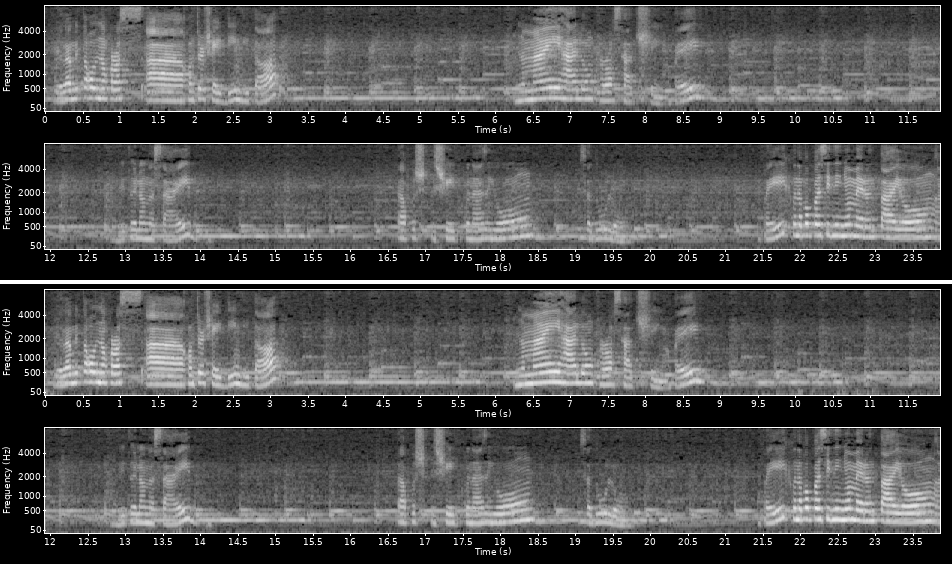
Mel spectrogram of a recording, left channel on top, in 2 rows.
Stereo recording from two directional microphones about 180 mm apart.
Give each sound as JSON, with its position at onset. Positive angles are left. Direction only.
{"t": 0.2, "sound": "a woman's voice", "side_deg": -35}
{"t": 6.3, "sound": "a woman's voice", "side_deg": -40}
{"t": 12.9, "sound": "a woman's voice", "side_deg": -35}
{"t": 16.6, "sound": "a woman's voice", "side_deg": -40}
{"t": 21.5, "sound": "a woman's voice", "side_deg": -35}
